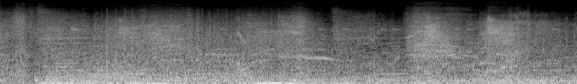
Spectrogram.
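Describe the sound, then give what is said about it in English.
A bomb explosion in a military sci-fi film trailer, with soldiers under attack: a loud, continuous roaring blast with crashing and rumbling that fills the whole clip. “Bomb! Incoming!”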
